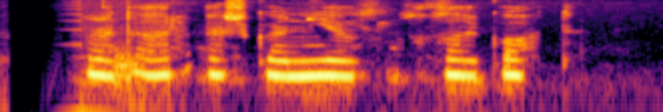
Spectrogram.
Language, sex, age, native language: Icelandic, female, 15, Icelandic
